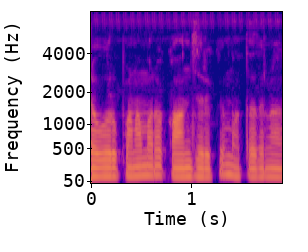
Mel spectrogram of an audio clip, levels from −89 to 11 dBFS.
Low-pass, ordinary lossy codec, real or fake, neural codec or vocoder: none; none; real; none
